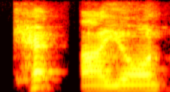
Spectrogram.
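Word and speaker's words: cation: two right you have cat ion and N ion so this one pronounced as cat ion some people they read at Kon not Kon cat ion this one pronounce as n ion all right but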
